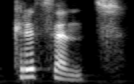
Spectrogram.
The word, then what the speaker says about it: crescent: Shouldn't we say crescent? No, the C has after it E, so I would say S. So all of them will be one sound, which is S.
